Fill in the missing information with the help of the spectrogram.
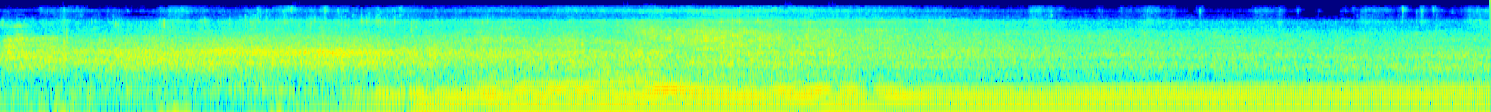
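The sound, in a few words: car driving past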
